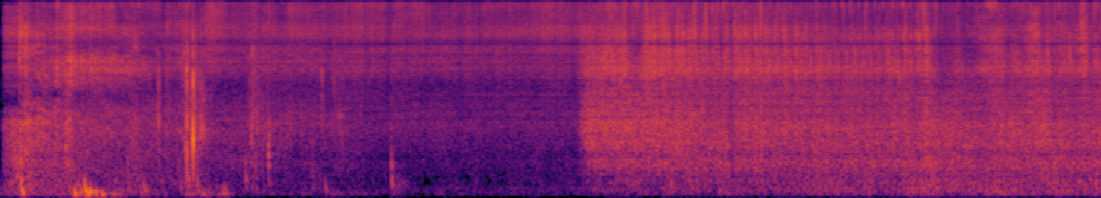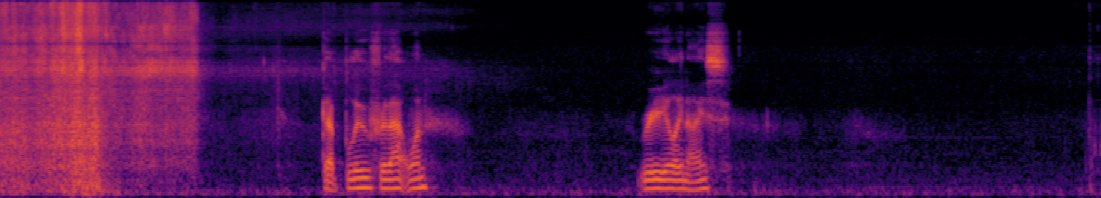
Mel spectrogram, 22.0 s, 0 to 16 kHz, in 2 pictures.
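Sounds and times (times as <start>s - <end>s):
ground spinner firework hissing: 0.0s - 15.8s.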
